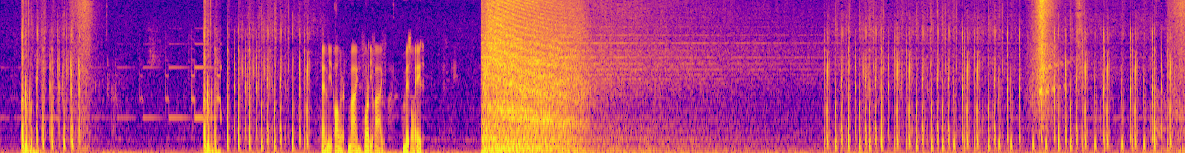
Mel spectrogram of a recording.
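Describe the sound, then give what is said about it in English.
A missile explodes in a video game as one loud, sudden blast with a noisy, roaring tail that decays over about a second. A person talks before and after it. “Wow, I leveled up before my missile went off.”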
